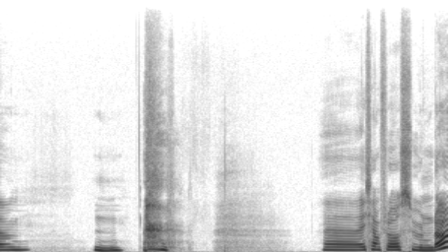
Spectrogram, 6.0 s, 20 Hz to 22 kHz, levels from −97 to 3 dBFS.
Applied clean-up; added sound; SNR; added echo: none; none; none; none.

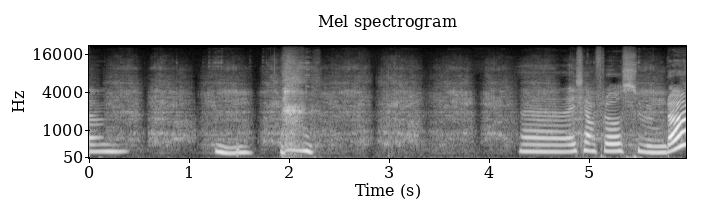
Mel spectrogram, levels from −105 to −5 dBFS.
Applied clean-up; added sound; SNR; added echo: none; Tools; 18 dB; none.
